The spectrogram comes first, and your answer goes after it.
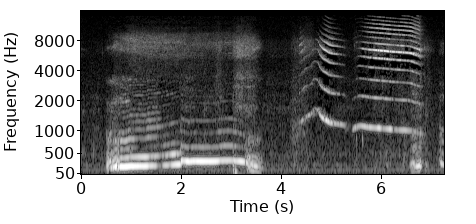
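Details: Indoor Boxer dog howls in response to a squeaky toy: a sustained, slightly rising howl lasting over two seconds, followed by two thin, high squeaks from the toy.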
